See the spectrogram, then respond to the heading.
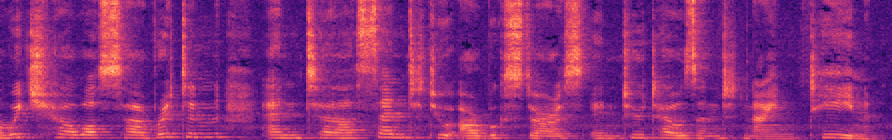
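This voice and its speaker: A woman's voice: a little high, a bit bright, a little hiss or hum. A young woman with a Czech accent, a native Czech speaker, casually reviewing a book in a small room with many filler sounds. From Czech Republic. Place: small room with window, indoors. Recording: echoey room.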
